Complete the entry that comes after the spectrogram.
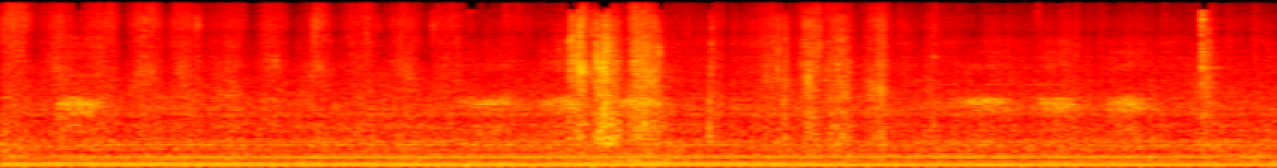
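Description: Fish being rubbed by hand to strip off leftover scales after knife cleaning, soft repeated scraping and rubbing strokes over a steady low hum, with a cluster of louder scrubs midway.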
